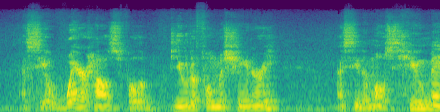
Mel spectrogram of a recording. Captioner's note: none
